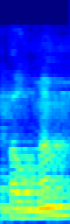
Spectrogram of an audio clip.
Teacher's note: قو ہونٹوں کو آگے کی جانب لائیں گے، نا تمام گول کریں گے. تنوین کے بعد میم آنے کی وجہ سے مم، یہ ادغام ہے غننے کے ساتھ. آواز ناک کے بانس سے ملے جا کر دو حرکات تک ٹھہرائیں گے. قومم.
